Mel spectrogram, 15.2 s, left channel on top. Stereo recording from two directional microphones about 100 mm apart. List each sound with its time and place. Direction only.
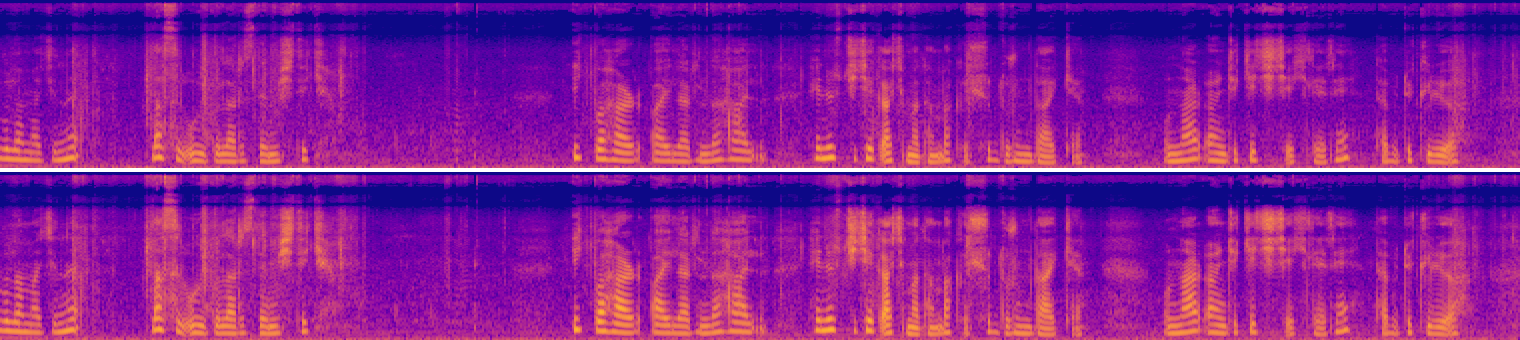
0.0 s speech: 10° left (ahead or behind)
1.5 s speech: 5° left (ahead or behind)
5.7 s speech: 5° right (ahead or behind); by 8.7 s 10° left (ahead or behind)
8.8 s speech: 30° left (ahead or behind)
9.0 s speech: 45° left (ahead or behind)
11.1 s speech: 50° left (ahead or behind)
